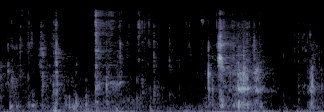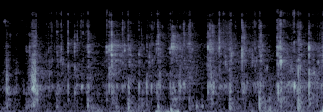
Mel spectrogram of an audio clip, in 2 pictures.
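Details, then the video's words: Dogs on a raw diet gnawing chicken breast and duck feet indoors; moist, clicking chews and sharp bite snaps repeat steadily, a short hush near the first second, then denser crunching toward the end. "Dogs eat RAW Chicken Breast+Duck Feet [ASMR]"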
